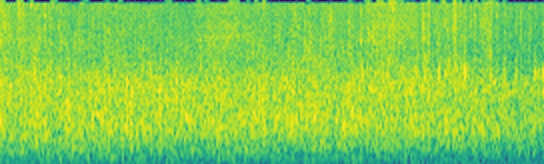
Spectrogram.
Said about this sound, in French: Et voulez-vous applaudir celui qui veut vous le donner?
